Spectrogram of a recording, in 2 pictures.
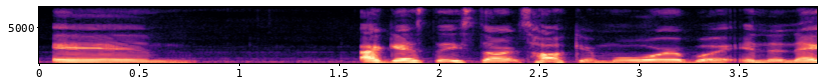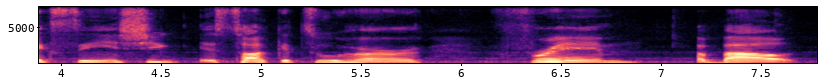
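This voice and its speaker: A casual vlogger recapping a movie in loose, rambling talk full of "like". The voice sits at a middle pitch and throws in blunt, opinionated remarks along the way. A faint hiss of noise runs under the recording. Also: steady tone, takes it slowly. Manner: chatty, filler-heavy retelling with frequent "like". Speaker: movie reviewer.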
